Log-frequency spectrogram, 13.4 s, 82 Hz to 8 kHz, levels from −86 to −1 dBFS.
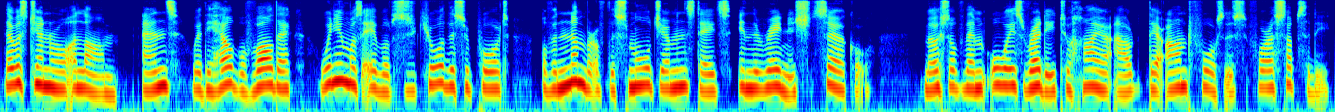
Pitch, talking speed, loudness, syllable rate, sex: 215 Hz, 195 wpm, -17 LUFS, 5.5 syllables/s, female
